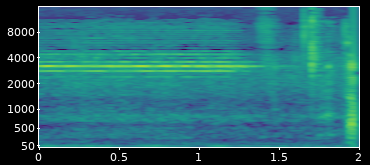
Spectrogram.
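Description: A steady, high-pitched electronic beep that holds one pitch for about a second and a half and then stops.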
